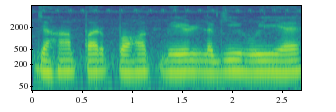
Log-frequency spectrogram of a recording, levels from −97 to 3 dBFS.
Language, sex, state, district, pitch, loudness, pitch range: Hindi, male, Uttar Pradesh, Lucknow, 125 Hz, -17 LUFS, 125-130 Hz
